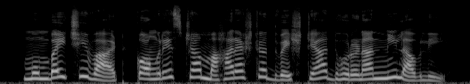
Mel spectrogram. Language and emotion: Marathi, neutral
